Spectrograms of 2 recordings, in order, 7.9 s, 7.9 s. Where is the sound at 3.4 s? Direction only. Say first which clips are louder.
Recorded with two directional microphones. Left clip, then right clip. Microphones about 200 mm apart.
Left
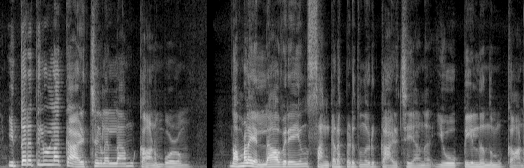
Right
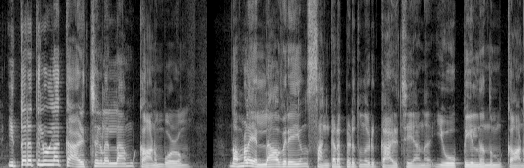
Right 4 dB; 15° right (ahead or behind); by 7.9 s 30° right (ahead or behind).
